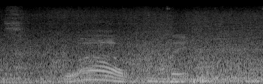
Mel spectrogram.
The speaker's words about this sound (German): Vor ihm schlagen die Wellen an den Fels.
